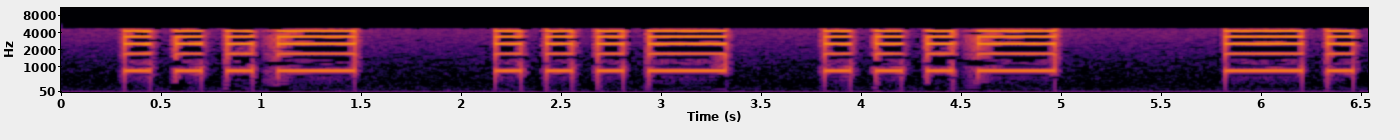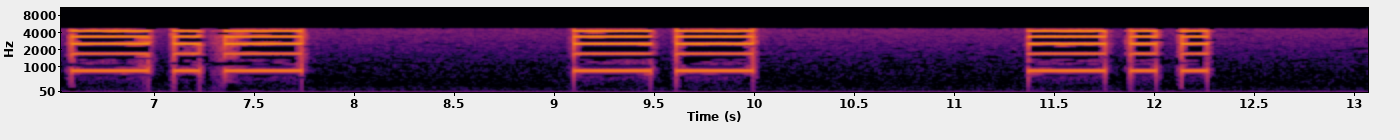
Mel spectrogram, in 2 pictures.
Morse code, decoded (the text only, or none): VVV<KA>MD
